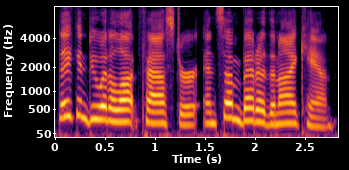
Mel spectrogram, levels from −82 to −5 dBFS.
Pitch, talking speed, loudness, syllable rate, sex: 240 Hz, 275 wpm, -16 LUFS, 5.6 syllables/s, female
